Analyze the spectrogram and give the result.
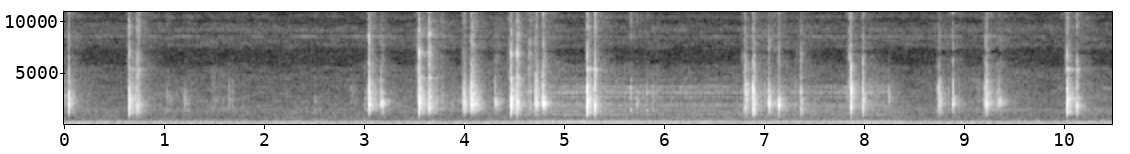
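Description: Fingertips type on a white mechanical keyboard with plastic keycaps, producing sharp, bright taps in irregular bursts and pauses. Each click is short and dies away almost instantly over a faint, steady low hum.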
